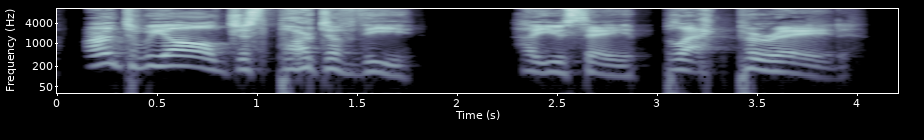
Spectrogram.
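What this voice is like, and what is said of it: Put-on French accent. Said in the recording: “he became French right there”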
